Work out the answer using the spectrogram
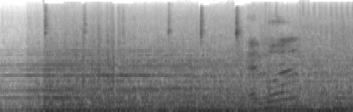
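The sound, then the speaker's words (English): A red pickup truck drives along a sun-drenched road: a loud, steady engine rumble and road roar swell in after a quiet first moment and hold evenly to the end. “man with the red and white headdress stares at the sun-drenched road ahead as he drives the red pickup.”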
